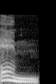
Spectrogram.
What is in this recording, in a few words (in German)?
"M geschlossen", Navigation; DISTEFORA Navigation; Mobile Navigator Notebook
